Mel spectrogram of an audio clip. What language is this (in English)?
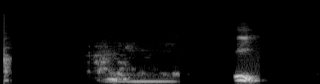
Ganda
